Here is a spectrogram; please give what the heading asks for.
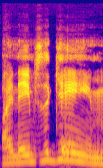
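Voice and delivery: slow, drawn-out wrestler-style delivery, every word stretched. Recalling The Rock copying Triple H: Triple H impression.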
